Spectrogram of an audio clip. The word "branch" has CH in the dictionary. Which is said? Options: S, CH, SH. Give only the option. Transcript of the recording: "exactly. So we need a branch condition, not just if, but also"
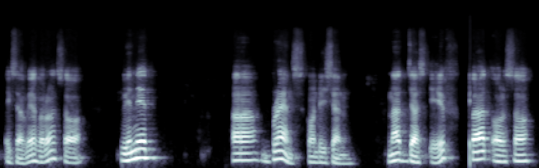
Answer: S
